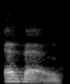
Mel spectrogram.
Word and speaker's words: Edel: If you take off this here, you have the energy from Ing, you have Edel, or Odal as it's often pronounced, but in Anglo-Saxon English it's Edel.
